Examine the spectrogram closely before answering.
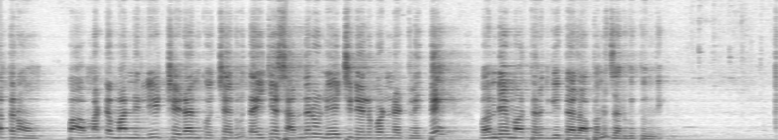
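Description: A woman speaks with animation through a microphone in a large room.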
